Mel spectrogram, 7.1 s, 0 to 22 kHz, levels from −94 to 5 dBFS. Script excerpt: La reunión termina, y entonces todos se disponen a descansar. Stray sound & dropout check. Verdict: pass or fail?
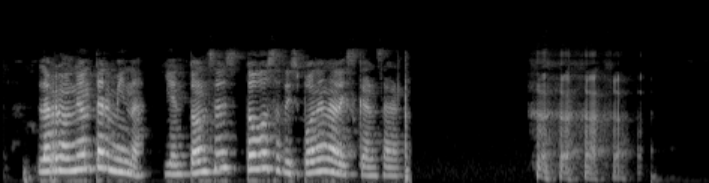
fail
